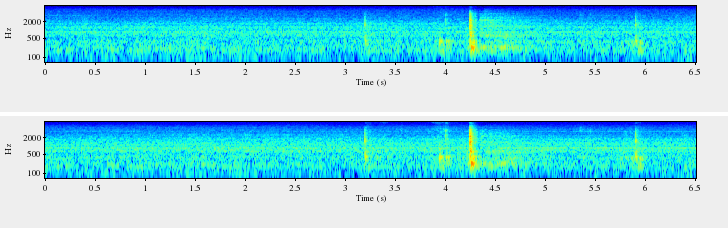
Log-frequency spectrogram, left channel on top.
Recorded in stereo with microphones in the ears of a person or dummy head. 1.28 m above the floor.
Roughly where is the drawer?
Right.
